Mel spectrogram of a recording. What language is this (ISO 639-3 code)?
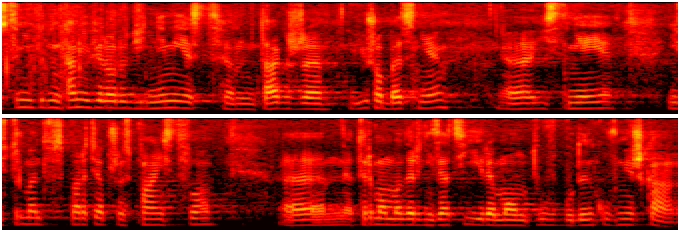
pol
